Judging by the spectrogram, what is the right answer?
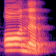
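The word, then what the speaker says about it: honour: But here what important is, we do not pronounce the sound of H. We pronounce it as honor.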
